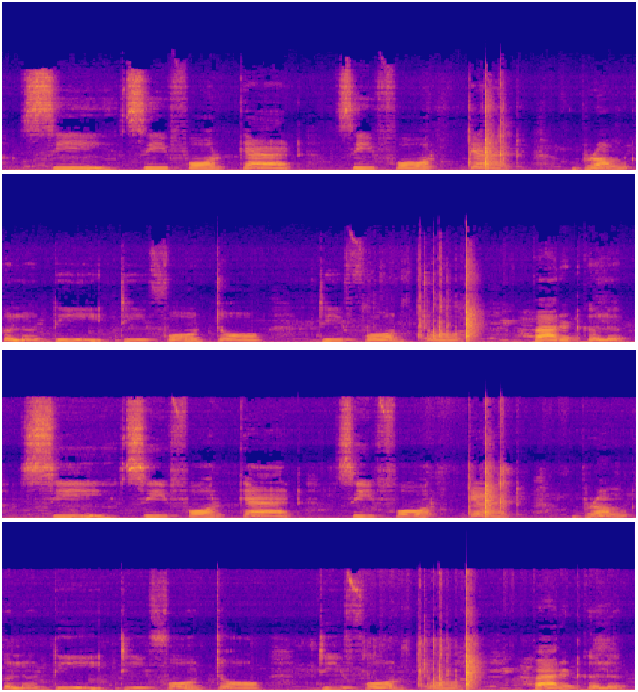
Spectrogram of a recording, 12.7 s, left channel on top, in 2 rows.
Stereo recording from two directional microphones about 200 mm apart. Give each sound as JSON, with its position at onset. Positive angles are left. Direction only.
{"t": 0.5, "sound": "speech", "side_deg": 10}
